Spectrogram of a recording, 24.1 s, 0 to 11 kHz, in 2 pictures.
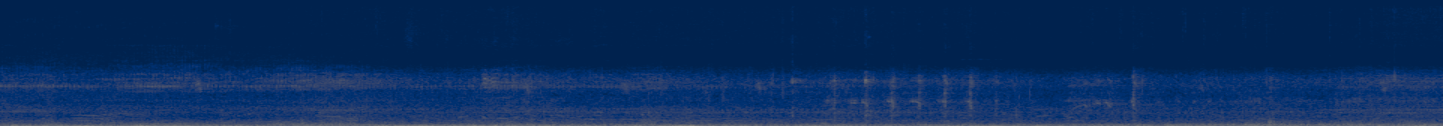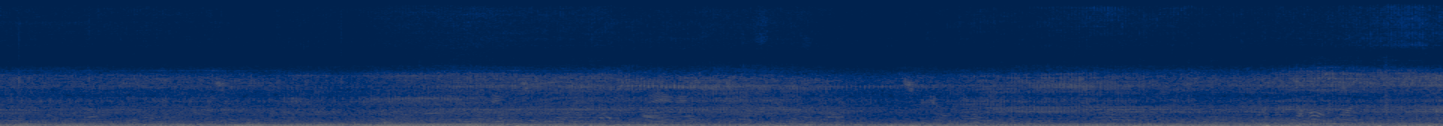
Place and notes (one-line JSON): {"title": "介壽澳口公園, Nangan Township - In the Park", "date": "2014-10-15 06:54:00", "description": "Sitting Square Park, Traffic Sound", "latitude": "26.16", "longitude": "119.95", "altitude": "80", "timezone": "Asia/Taipei"}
